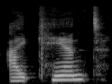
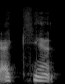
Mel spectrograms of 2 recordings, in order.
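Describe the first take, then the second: First: The final T is clearly released with air. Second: The final T is held with no air released. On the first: "say the T" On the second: "I often say can't and I don't say t"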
